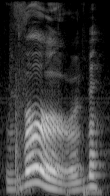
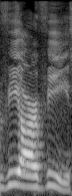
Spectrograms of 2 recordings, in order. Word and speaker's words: VRV: My dumbass did not know this, but it is pronounced Verve, Oh, I don't think anybody knew that. not VRV.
